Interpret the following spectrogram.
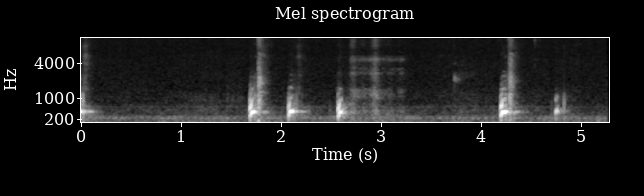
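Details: Pekingese dog talking in its sleep indoors: a series of short, nasal whimpering yips and squeaks, five or six brief bursts scattered irregularly over a few seconds with quiet pauses between.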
